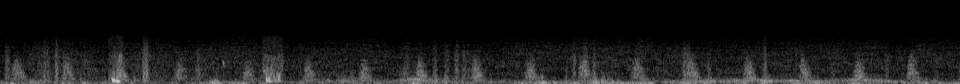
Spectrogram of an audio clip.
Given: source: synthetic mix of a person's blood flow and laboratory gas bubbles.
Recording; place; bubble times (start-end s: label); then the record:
Doppler ultrasound of blood flow; subclavian vein
1.08-1.25 s: bubbles
2.22-2.25 s: bubbles
2.62-2.83 s: bubbles
From the record:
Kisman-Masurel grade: 122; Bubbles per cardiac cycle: 1 to 2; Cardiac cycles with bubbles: 10 to 50%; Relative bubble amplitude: moderate (0.250 to 0.450); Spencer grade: 2 (many but less than half of the cardiac periods contain bubble signals, singularly or in groups); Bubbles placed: anywhere in the cardiac cycle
